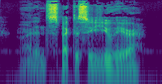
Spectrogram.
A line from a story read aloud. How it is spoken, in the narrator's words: I growled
